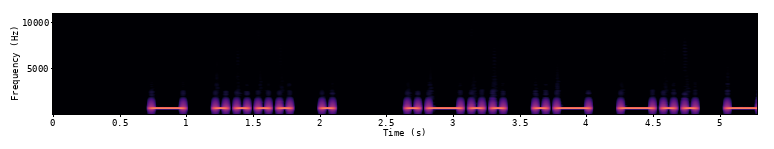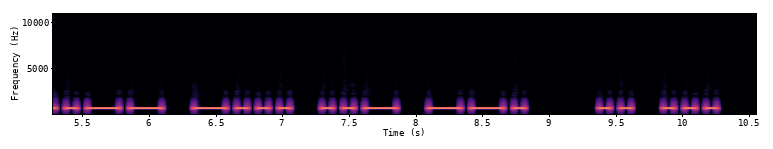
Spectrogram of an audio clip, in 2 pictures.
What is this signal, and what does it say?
Morse code, heard as a keyed tone, about 15 wpm, 700 Hz. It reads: THE LADYBUG IS
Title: Additional Easy Phrases 15wpm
